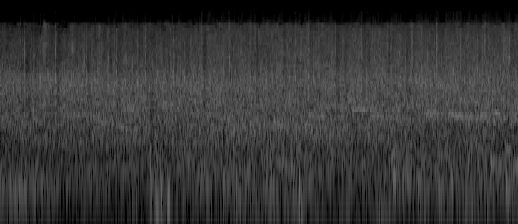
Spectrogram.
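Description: Large audience applauding steadily, a dense continuous clapping with a few voices in it.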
